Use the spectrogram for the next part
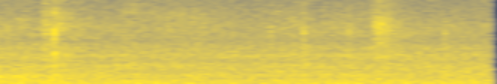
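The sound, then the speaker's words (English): A steady, heavy rumble of a train going by, loud and constant throughout, with deep low-end roar and a broad hiss on top and no voices. “I mean, I got a train. Like, it won't take long.”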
